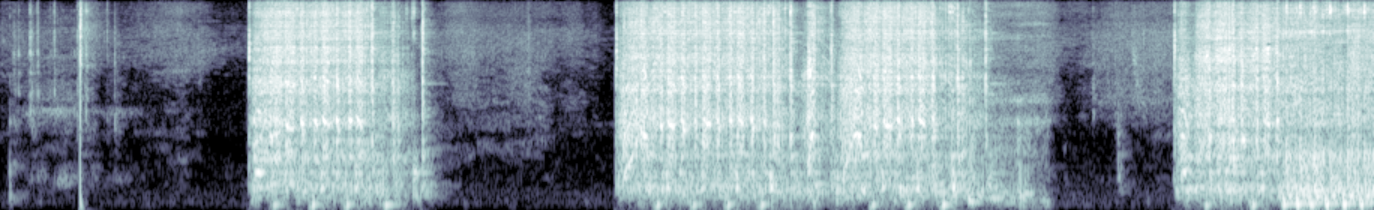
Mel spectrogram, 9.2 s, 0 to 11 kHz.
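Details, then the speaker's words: Viper 125J motorcycle engine, 10 years old, in short bursts of running with fast uneven tapping about three per second; top-end knock, owner suspects camshaft bearing since camshaft and bushing are fine, unconfirmed. "Но вот на днях что-то с ним случилось. Начал он тарабанить."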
